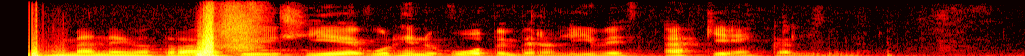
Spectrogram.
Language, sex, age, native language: Icelandic, male, 20-29, Icelandic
